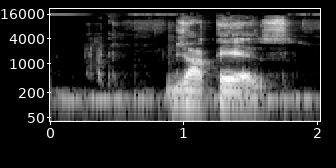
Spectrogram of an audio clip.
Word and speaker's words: Jacques: That's Jacques, baby.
